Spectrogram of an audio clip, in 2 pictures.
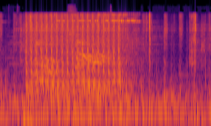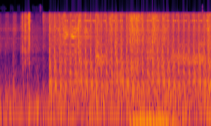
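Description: Automatic gunfire in the video game Chaser, a loud sustained rattle of rapid shots that breaks off briefly into a few scattered single bangs before resuming in a long continuous burst.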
